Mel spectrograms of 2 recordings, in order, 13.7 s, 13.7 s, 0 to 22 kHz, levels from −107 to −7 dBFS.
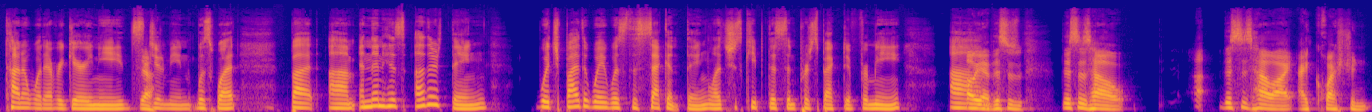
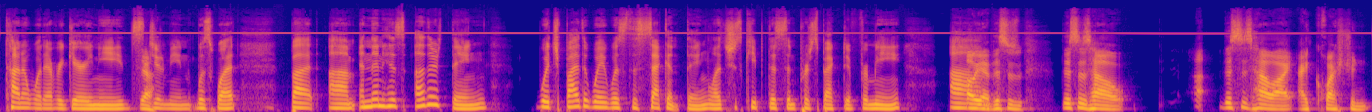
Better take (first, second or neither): first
